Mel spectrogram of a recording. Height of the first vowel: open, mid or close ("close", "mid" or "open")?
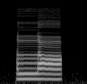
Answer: open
